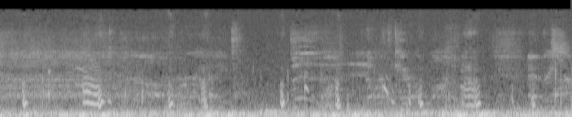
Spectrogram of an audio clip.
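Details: Newborn black Labrador Retriever puppies, two days old, from a litter of ten nursing beside their mother Penny while she cleans one pup; short high squeaks and whines, some rising and falling, repeat irregularly over a steady low rumbling background.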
